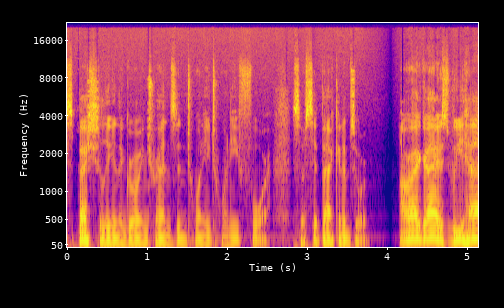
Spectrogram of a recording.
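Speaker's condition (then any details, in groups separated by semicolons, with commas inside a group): No condition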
